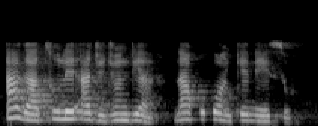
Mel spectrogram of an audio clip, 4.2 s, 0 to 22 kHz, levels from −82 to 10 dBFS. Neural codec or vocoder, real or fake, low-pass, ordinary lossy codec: none; real; 5.4 kHz; none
